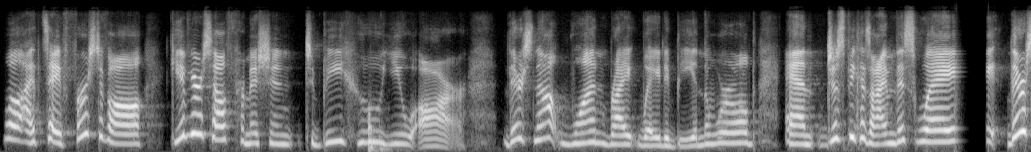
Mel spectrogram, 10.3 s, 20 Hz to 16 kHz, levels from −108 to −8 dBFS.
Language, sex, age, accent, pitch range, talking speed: English, female, 40-59, American, 220-310 Hz, 180 wpm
